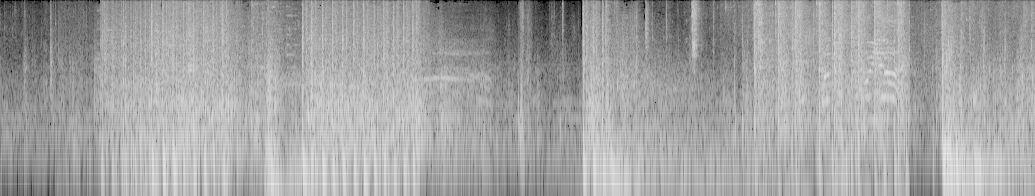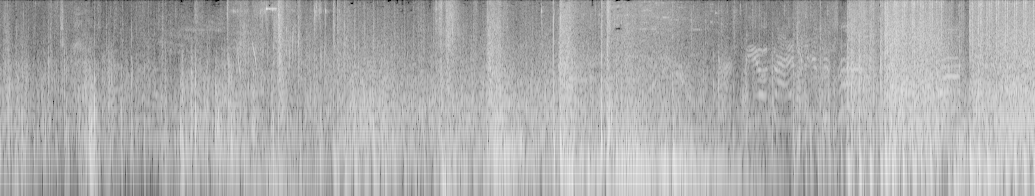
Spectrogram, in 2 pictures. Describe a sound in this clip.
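Gunfire cracks in rapid, loud bursts.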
